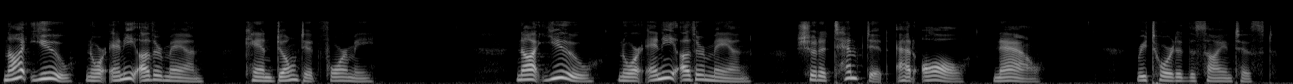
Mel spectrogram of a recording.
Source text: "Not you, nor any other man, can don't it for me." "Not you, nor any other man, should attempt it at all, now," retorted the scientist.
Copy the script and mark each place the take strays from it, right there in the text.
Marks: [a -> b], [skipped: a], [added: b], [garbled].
"Not you, nor any other man, can don't it for me." "Not you, nor any other man, should attempt it at all, now," retorted the scientist.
